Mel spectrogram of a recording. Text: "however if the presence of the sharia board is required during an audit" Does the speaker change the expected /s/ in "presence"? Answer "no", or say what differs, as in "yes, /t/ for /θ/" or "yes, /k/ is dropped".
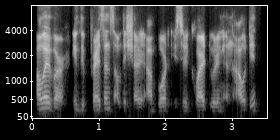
no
